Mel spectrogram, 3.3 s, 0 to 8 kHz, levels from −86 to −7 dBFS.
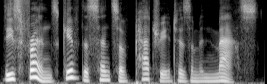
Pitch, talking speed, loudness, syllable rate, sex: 145 Hz, 160 wpm, -19 LUFS, 4.2 syllables/s, male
